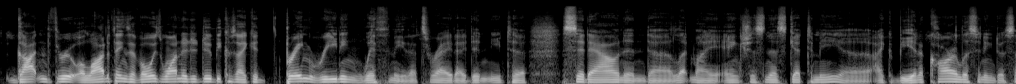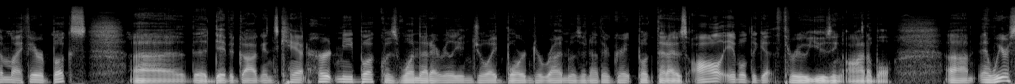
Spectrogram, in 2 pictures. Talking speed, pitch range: 245 wpm, 95-130 Hz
